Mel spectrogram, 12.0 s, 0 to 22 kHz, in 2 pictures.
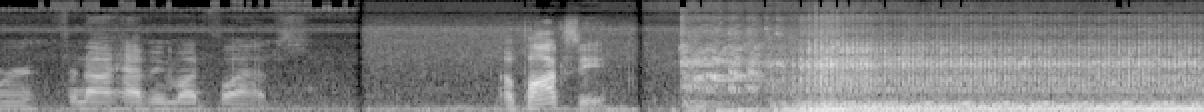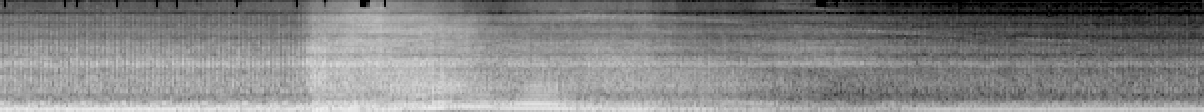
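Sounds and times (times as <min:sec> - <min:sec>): diesel truck engine revving: 0:03.4 - 0:12.0.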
